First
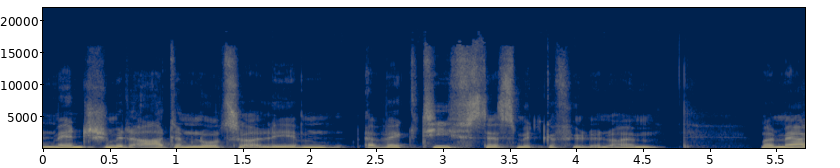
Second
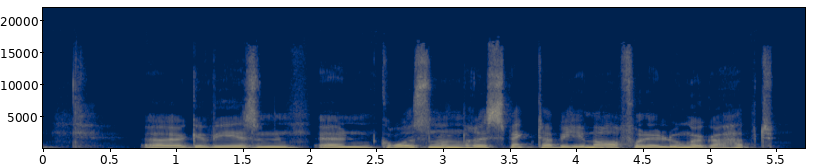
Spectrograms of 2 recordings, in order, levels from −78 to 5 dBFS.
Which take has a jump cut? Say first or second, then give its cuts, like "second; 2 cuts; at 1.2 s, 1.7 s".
second; 1 cut; at 2.0 s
